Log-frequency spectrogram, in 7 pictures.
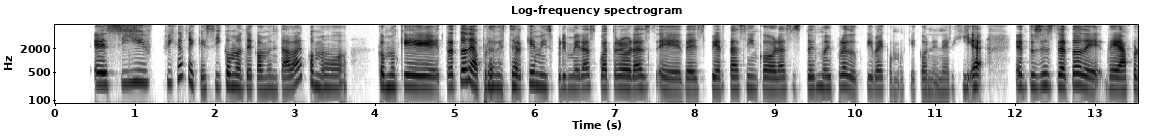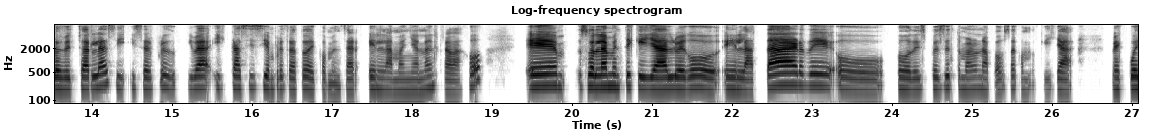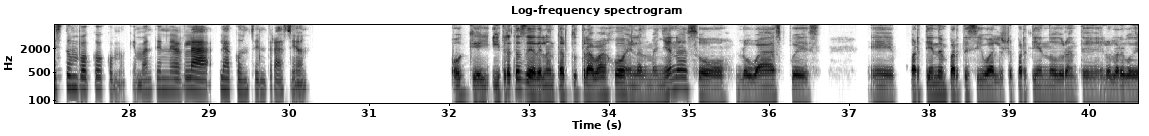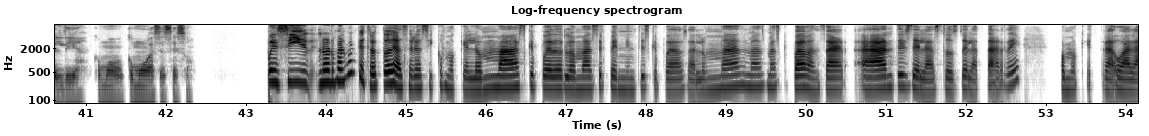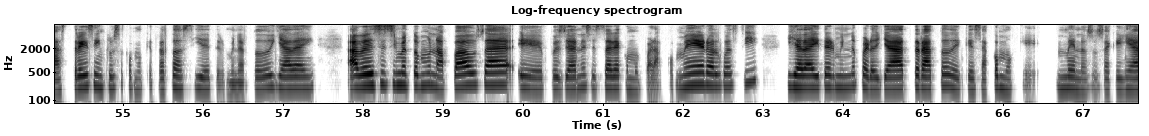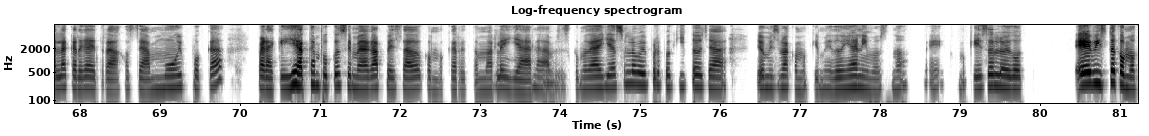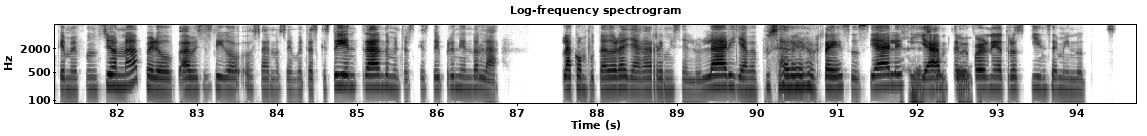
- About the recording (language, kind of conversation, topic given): Spanish, advice, ¿Cómo puedo reducir las distracciones y mantener la concentración por más tiempo?
- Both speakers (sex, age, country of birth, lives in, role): female, 25-29, Mexico, Mexico, user; male, 35-39, Mexico, Mexico, advisor
- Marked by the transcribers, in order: other background noise; laughing while speaking: "que ya"; laughing while speaking: "puse a ver"; chuckle; laughing while speaking: "ya"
